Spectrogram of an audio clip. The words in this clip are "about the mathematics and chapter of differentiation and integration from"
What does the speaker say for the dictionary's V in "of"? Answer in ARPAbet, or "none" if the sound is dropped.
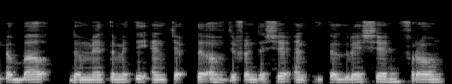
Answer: F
